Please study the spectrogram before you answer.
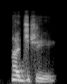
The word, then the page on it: hajji: Indian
